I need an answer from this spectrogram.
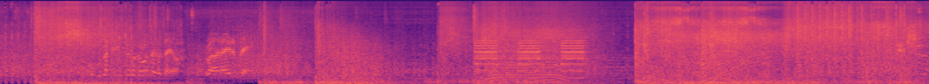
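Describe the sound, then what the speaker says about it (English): Anti-tank guided missiles striking and exploding in the Wargame: Red Dragon strategy game, a series of loud booming blasts and bursts of gunfire with a brief whine in the middle; voices chatter faintly underneath. "they are bombarding me with anti-tank guided missiles"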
